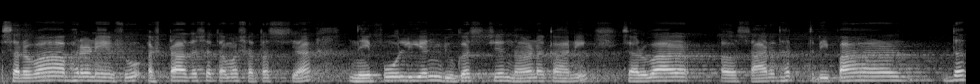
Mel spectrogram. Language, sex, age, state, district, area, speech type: Sanskrit, male, 18-30, Maharashtra, Nagpur, urban, spontaneous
